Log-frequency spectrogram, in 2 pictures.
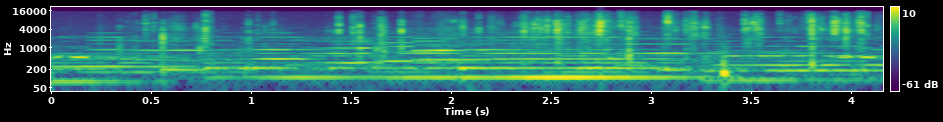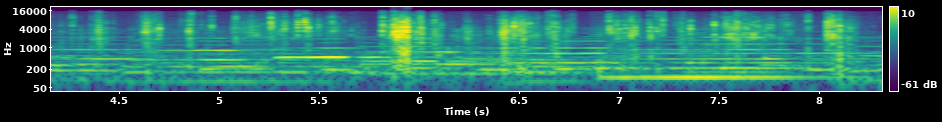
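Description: Thin clear plastic bag crinkling and crackling as it is worked open by hand, with many sharp crackles from about a second and a half in, loudest near the end, over background music.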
